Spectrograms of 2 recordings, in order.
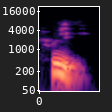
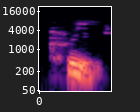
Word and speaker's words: Hri: the lotus where sits yet one more seed syllable. Hri. I don't pronounce it well. Hri.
